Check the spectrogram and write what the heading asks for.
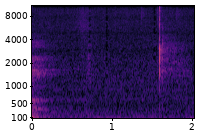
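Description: Quiet room tone with a low hum, broken by one short, sharp click about one and a half seconds in.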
